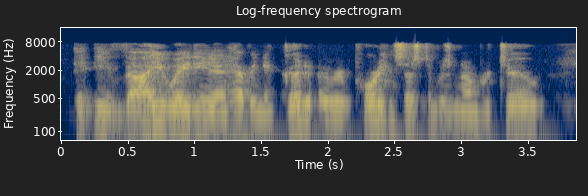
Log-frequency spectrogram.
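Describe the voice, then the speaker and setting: A man talks with an ordinary speaking voice at a fairly high pitch. He moves at a fairly quick pace with ordinary pitch variation. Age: 60s. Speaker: chiropractor and practice consultant. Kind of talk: webinar presentation.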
